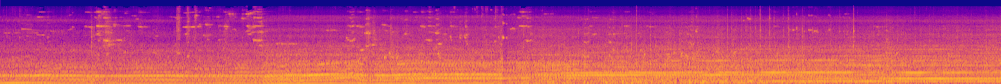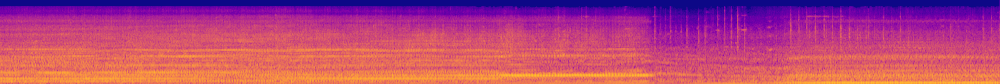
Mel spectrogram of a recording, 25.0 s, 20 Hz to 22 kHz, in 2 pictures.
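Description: Chieftain tank's Leyland L60 multi-fuel engine running loud under way. Its note climbs in steps in the first few seconds, then holds steady. It drops away briefly about 21 seconds in and comes back a second or so later.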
